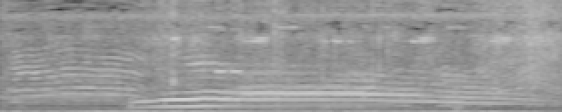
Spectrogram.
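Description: A single long, high-pitched, meow-like cry starting about half a second in, rising then slowly falling in pitch over about a second and a half.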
